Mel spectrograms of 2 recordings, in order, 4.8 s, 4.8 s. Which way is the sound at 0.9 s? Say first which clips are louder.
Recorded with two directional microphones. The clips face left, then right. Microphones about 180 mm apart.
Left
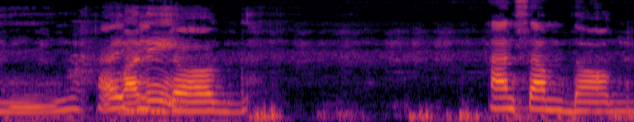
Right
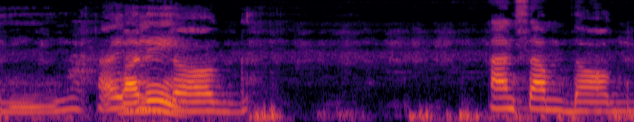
Right 4 dB; 30° right (ahead or behind).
